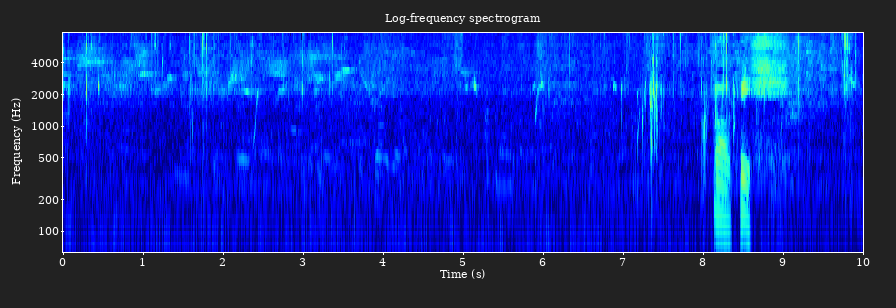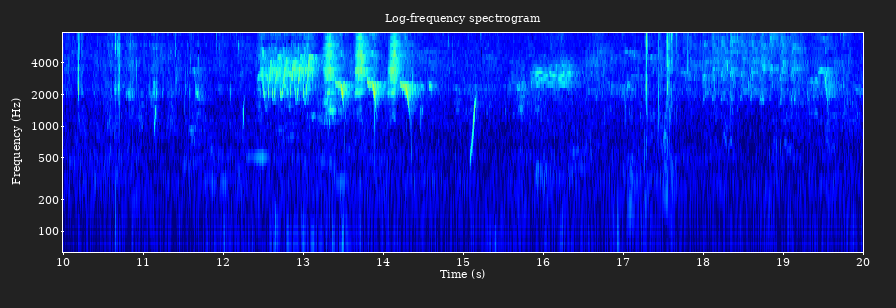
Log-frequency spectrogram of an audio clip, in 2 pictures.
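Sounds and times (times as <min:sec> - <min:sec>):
hands splashing in muddy water: 0:00.0 - 0:03.7, 0:05.9 - 0:12.5
birds chirping: 0:00.0 - 0:07.5, 0:08.1 - 0:20.0.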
